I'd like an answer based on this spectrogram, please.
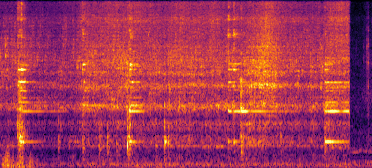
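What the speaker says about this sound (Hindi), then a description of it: "अब हम इसमें अपना नमक ऐड कर देंगे चिकन के साथ। ब्राउन करना है।" Chicken browning with salt in a hot pan gives a steady, close sizzle, with scraping and clattering stirring strokes throughout and no voices.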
